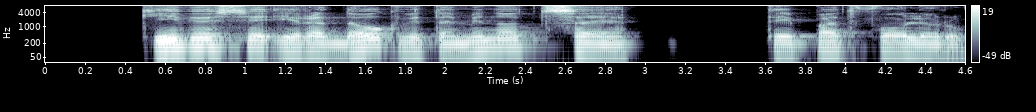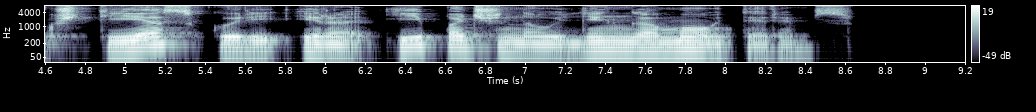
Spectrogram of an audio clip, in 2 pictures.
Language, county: Lithuanian, Kaunas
